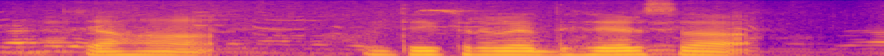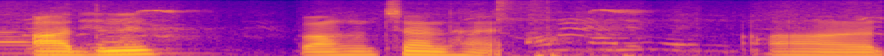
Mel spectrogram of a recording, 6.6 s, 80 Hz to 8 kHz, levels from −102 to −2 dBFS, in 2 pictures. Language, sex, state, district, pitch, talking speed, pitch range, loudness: Magahi, male, Bihar, Gaya, 140 Hz, 90 wpm, 130-165 Hz, -20 LUFS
